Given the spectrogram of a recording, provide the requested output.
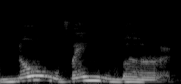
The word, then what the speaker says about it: November: November. November. Então o November em inglês vai ter um som de o U entre o O e o V. Aqui vai ter porque é uma vogal longa. November.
